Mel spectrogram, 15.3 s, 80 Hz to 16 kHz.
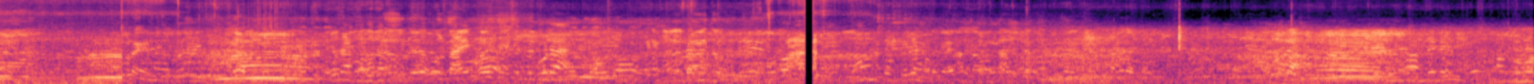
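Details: Sahiwal bulls at Ambari cattle market, where Chattogram traders are buying, on Monday 24 July: a few drawn-out lowing moos rise and fall amid continuous crowd chatter and market bustle.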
